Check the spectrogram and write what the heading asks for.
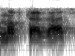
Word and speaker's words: Mortaza: Si, si, c'est Mortaza, c'est M-O-R-T-A-Z-A.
